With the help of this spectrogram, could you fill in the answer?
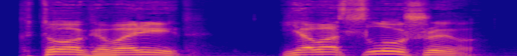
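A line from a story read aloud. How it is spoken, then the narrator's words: Shouting. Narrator (Russian): закричал Валдаев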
